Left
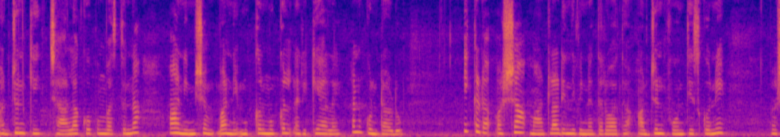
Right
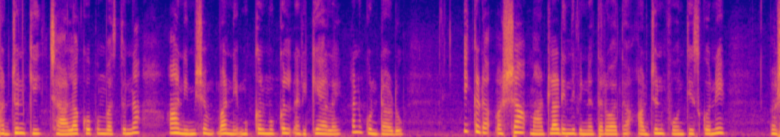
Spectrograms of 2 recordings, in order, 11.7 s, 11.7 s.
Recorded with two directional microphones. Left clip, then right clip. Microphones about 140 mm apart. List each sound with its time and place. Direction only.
0.0 s a woman's voice: 50° right (ahead or behind)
